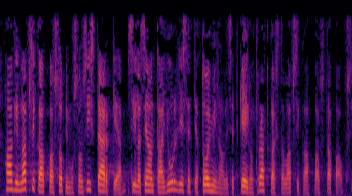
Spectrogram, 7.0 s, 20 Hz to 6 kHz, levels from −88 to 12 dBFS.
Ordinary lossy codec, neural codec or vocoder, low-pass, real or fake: none; none; 5.4 kHz; real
